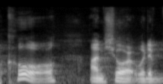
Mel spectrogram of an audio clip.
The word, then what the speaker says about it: corps: After I read it, I read the pronunciation next to it, and I was like, oh, I don't know how to say that word. Core. I said that word incorrectly.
